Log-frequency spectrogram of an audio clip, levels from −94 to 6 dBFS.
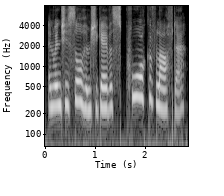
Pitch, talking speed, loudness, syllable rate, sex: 265 Hz, 230 wpm, -16 LUFS, 4.4 syllables/s, female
